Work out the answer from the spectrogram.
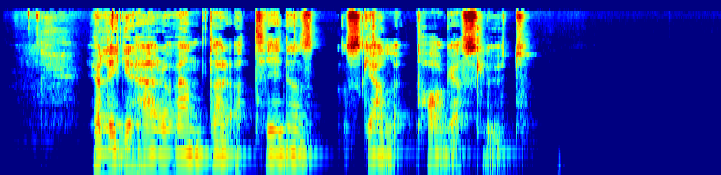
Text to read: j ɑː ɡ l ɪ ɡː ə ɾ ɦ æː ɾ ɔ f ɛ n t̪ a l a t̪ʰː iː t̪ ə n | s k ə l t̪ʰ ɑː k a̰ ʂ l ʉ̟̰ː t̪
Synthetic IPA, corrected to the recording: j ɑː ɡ l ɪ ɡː ə ɾ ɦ æː ɾ ɔ v ɛ n t̪ a ɾ a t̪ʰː iː d̪ ə n | s k a l t̪ʰ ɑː ɡ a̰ s l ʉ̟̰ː t̪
